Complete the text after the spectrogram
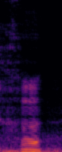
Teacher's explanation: So one is the kh sound, which is kind of it's like where you make the K sound in your mouth, but then you allow air to flow over and kind of like go over the tongue there.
